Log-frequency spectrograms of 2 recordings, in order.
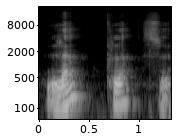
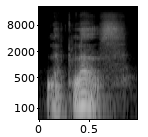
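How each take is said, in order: First: La classe split into la, cla, sse; syllable by syllable. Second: Said in the usual way. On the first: Shown as a demonstration. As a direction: sound out "La classe" with gaps between syllables. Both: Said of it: "Lis les mots".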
